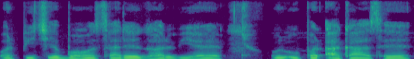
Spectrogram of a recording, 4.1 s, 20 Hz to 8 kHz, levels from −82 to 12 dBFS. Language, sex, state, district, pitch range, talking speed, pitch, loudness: Hindi, male, Jharkhand, Palamu, 105-115 Hz, 160 wpm, 110 Hz, -18 LUFS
